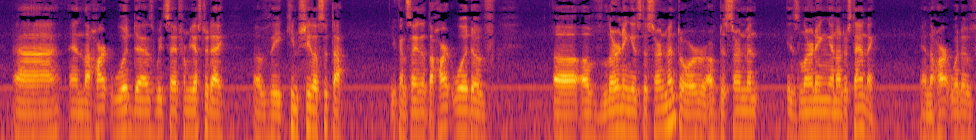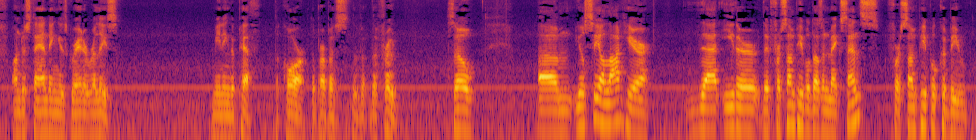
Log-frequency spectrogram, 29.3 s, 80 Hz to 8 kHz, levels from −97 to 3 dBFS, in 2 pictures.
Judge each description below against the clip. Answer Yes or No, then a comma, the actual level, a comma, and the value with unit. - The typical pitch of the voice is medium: No, low, 110 Hz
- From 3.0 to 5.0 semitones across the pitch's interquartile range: No, narrow, 2.4 semitones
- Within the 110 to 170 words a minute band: Yes, average, 145 wpm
